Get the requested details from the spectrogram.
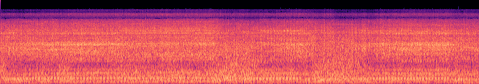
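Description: A motorcycle engine hums steadily, its pitch rising and falling slightly.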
